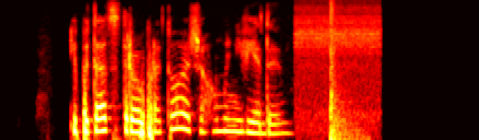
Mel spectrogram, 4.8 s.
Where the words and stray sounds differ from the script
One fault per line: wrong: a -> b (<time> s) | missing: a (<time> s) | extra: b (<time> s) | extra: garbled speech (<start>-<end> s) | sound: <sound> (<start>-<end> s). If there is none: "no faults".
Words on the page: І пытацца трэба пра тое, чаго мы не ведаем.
sound: thud (3.3-3.7 s)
